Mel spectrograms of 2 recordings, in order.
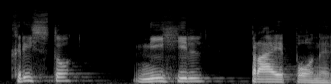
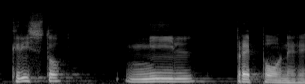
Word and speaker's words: Christo nihil præponere: Roma e por isso nós não usamos a pronúncia re constituída a pronúncia é constituída que seria aquela de Cícero é Cristo some really praia Pioneer é mas não é essa massa polícia a pronúncia correta Romana é christo nihil praeponere a e vejam que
